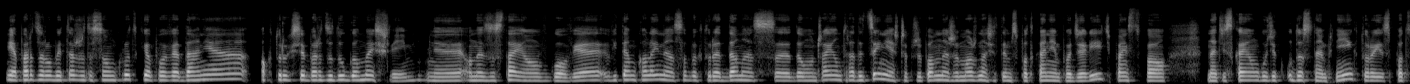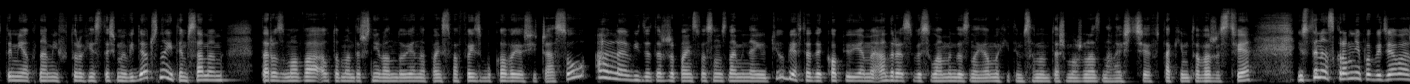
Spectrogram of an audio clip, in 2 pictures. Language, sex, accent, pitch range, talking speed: Polish, female, native, 170-205 Hz, 190 wpm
